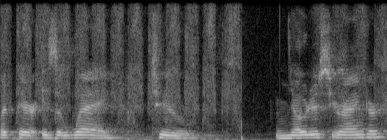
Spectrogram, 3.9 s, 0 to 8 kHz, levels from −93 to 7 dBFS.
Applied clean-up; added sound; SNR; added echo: none; Tools; 18 dB; reverberation time 0.9 s.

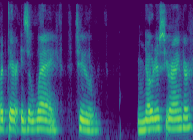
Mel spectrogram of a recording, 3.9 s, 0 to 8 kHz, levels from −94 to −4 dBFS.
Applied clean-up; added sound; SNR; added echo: neural mask model DeepFilterNet 3.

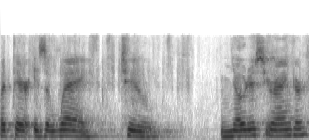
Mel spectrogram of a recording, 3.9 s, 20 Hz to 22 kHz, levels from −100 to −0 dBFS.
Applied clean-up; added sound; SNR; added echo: neural separator model SepFormer DNS4.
